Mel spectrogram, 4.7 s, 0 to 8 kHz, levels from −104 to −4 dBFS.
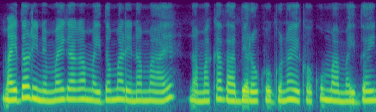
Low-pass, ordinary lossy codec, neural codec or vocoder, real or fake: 7.2 kHz; Opus, 64 kbps; none; real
